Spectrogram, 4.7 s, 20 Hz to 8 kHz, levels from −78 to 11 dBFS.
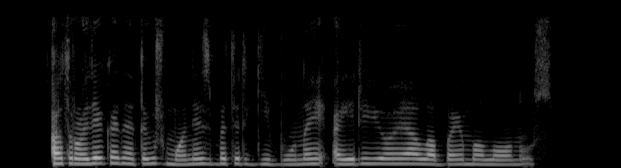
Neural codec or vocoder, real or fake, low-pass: none; real; 7.2 kHz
